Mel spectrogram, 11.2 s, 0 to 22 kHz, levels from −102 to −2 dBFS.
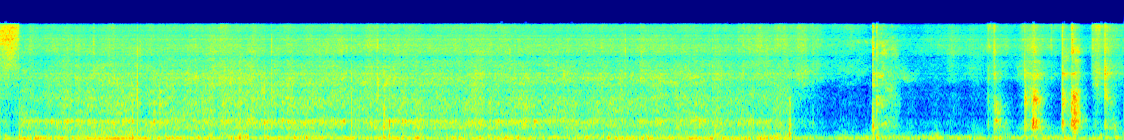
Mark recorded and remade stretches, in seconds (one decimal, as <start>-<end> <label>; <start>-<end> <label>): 0.0-8.4 remade; 8.4-9.0 recorded; 9.0-11.2 remade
